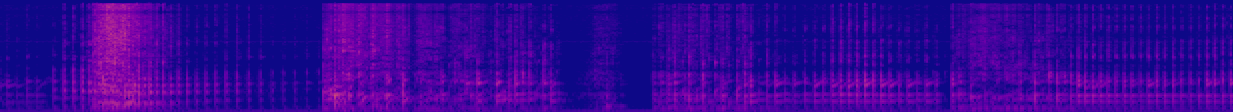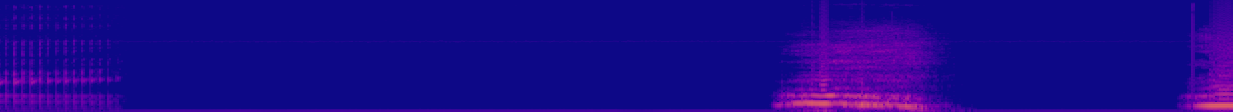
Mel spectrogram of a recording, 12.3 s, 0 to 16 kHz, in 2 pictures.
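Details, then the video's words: Lion, July 2016: a drawn-out groaning, moaning roar with a wavering tone lasting several seconds, then quiet, then two short, deep, heavy grunts near the end. "Amazing lion sound"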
